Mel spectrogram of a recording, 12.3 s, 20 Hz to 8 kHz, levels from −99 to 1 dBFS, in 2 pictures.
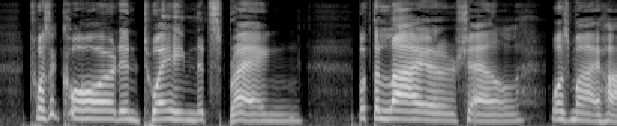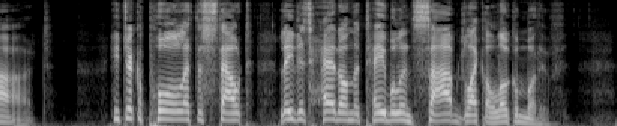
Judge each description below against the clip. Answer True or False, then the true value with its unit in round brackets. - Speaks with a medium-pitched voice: True (175 Hz)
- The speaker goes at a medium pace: True (155 wpm)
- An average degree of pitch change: True (3.5 semitones)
